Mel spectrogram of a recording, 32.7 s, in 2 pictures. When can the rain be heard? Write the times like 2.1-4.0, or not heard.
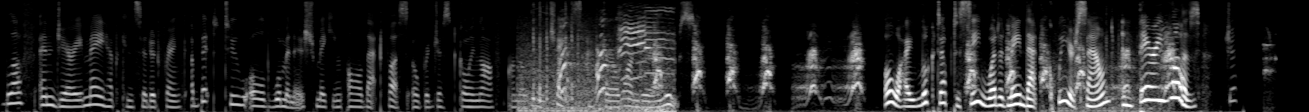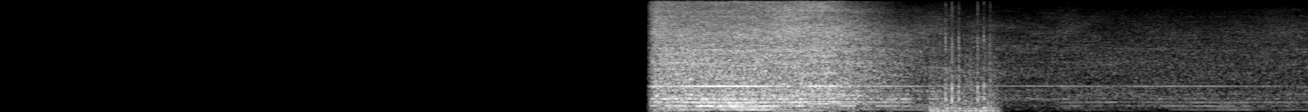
not heard.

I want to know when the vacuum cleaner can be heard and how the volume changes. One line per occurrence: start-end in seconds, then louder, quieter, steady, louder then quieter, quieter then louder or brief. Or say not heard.
24.4-32.6 quieter.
